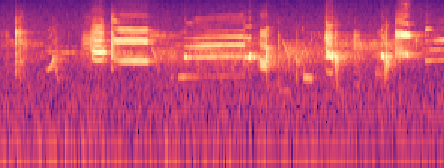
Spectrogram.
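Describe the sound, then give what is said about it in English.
An i'iwi honeycreeper, a native Hawaiian forest bird, gives a rapid series of harsh, nasal squawks with creaky, buzzy overtones, fairly loud, in irregular bursts over a few seconds with no talking. “When an i'iwi flies down into a ohia tree that has birds such as apapane or amakihi in it, they all vacate because the i'iwi is the dominant bird there.”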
